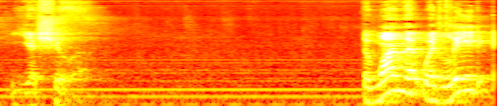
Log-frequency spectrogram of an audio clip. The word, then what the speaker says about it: Yeshua: that call him Yu there are many different pronunciations of the name but the truth is the actual name is Yeshua so to delineate between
